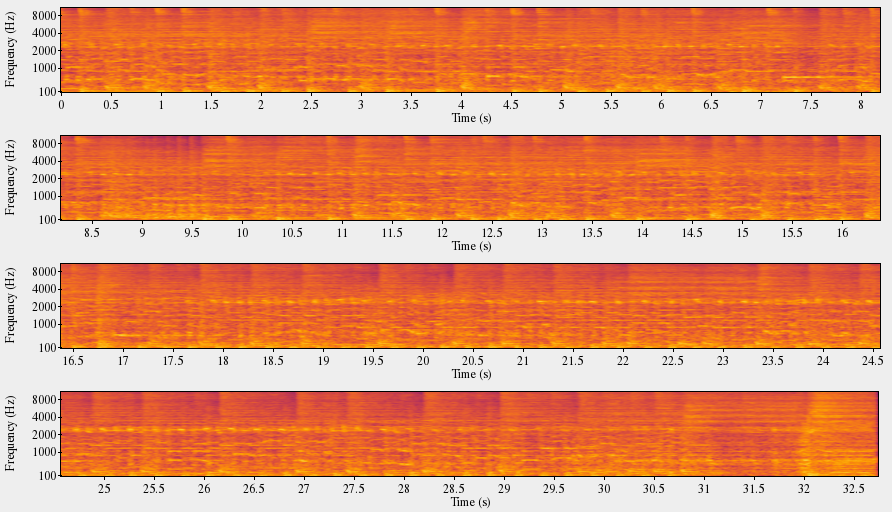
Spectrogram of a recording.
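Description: Live instrumental rock band: a Les Paul-style electric guitar playing lead over a steady, fast drum-kit beat and electric bass.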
